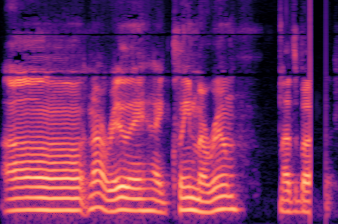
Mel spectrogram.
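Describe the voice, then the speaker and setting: A man co-hosting a casual podcast chat, low-key and dryly joking. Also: flat delivery, a little slow, darkish tone, no echo. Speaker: podcast co-host.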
